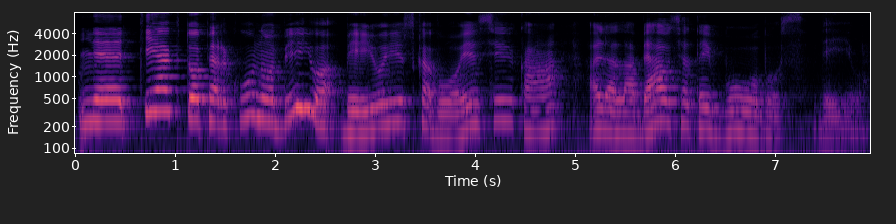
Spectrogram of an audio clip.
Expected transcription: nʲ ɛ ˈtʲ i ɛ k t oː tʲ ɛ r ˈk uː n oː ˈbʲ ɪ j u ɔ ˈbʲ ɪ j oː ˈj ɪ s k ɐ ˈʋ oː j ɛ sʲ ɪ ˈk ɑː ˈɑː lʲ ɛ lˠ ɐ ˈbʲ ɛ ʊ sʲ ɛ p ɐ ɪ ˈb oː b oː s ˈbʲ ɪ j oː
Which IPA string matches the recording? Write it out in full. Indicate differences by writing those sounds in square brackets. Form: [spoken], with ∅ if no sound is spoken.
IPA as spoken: nʲ ɛ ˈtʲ i ɛ k t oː [pʲ] ɛ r ˈk uː n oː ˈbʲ ɪ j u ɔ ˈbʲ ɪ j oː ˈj ɪ s k ɐ ˈʋ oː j ɛ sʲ ɪ ˈk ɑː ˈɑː lʲ ɛ lˠ ɐ ˈbʲ ɛ ʊ sʲ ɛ [t] ɐ ɪ ˈb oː b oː s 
